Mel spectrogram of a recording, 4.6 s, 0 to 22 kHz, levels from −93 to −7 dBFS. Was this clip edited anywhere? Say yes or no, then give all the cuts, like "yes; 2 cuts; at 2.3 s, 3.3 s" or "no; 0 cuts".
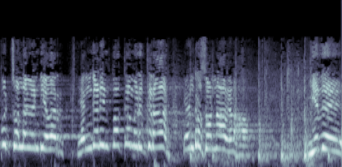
no; 0 cuts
